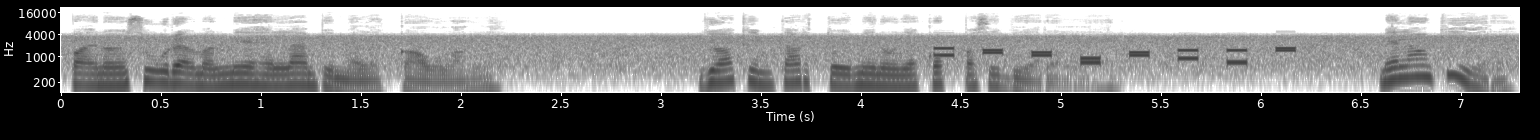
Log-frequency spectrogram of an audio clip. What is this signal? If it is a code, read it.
Multi-frequency trunk signalling (R1, as on North American trunks), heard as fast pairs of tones, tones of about 100 ms, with phone line noise. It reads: KP 061687 ST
